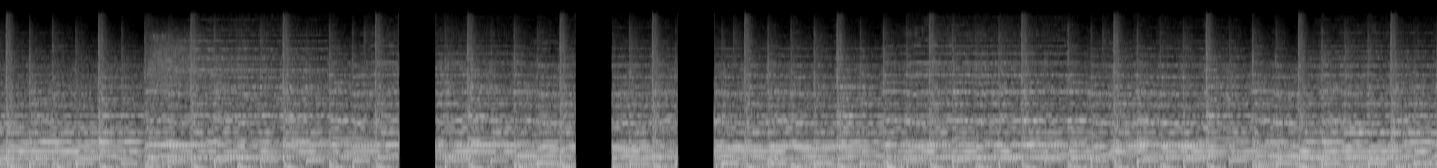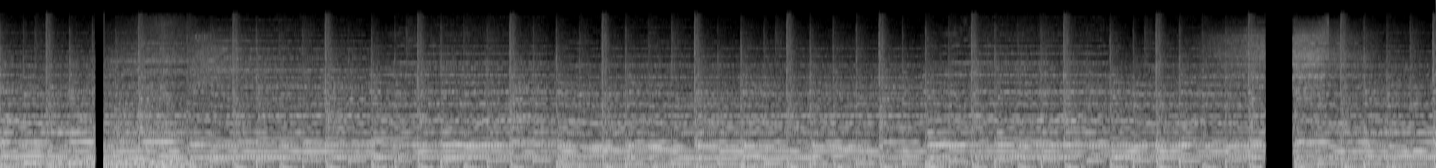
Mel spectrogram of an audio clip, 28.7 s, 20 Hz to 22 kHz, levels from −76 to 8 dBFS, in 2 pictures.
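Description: Blocks of digital silence hit at 3.99, 5.76, 6.78, 15.33 and 27.03 s. Likely unfilled output buffers cut the sound out and back with no fade, leaving short holes.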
